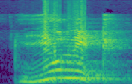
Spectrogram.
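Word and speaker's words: unit: करले य बोली उच्चारण करले देखुछंती य रो उच्चारण करले किंतु एठी देखंतु यूनिट एठी य हर्षौ यूनिट रो आरंभ करले यू अछि किंतु यू रो आरंभ करले यूनिट यूनिट।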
